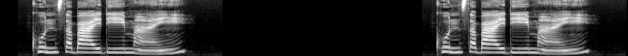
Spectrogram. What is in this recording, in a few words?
How are you, Thai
